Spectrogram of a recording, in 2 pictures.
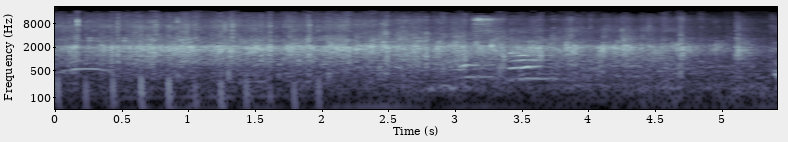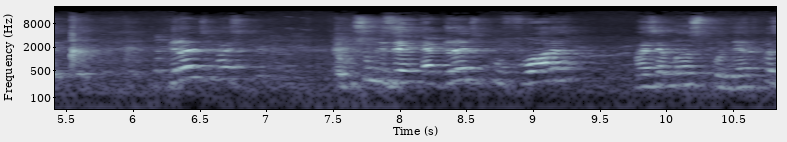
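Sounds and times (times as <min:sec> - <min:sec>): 
audience applause: 0:00.0 - 0:05.8
laughter: 0:04.4 - 0:07.6
speech: 0:07.9 - 0:10.8.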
